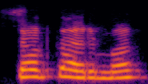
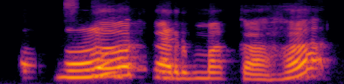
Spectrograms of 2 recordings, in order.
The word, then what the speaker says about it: sakarmaka: Sakarmak and akarmak. You should not say karmak. You should. How should you pronounce it? Karmakaha. Very good. Sakarmakaha, akarmakaha.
